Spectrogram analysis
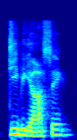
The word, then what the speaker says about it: DiBiase: DiBiase, DiBiase. yeah, like I's are like long E's.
